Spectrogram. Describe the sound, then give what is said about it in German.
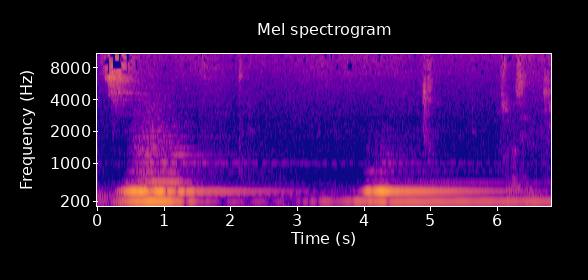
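A rubbed singing bowl rings with a steady low hum and a clear higher overtone, swelling loud at first, fading briefly, then building again into a sustained, wavering drone. “Ein geliebter Gong, wenn man reibt.”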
